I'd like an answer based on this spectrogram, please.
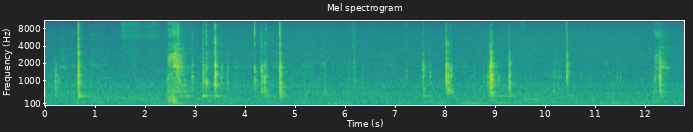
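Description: Scattered metal clicks and clinks, some in quick little clusters, as a wrench and the cap of an EZ oil drain valve on a truck's oil pan are handled and the cap is put back on.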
